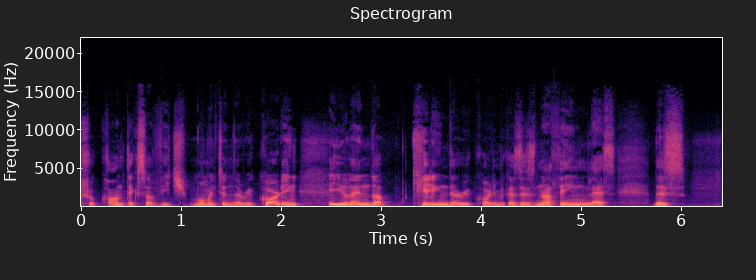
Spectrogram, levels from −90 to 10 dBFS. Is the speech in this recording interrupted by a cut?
yes; 1 cut; at 2.5 s

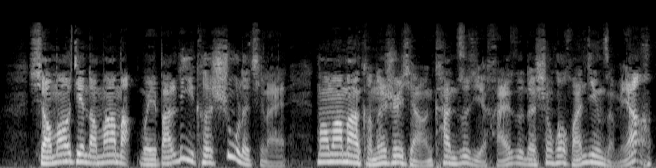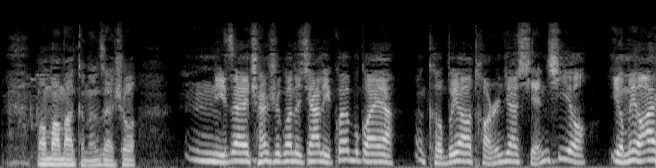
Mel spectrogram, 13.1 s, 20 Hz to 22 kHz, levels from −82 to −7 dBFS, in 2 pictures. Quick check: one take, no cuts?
yes; 0 cuts

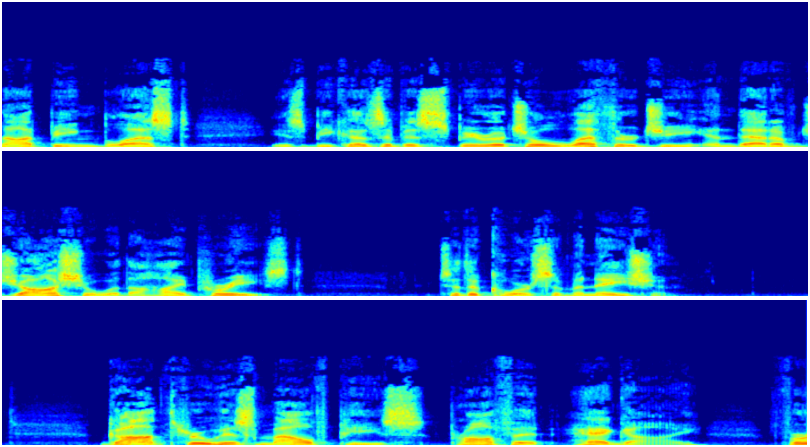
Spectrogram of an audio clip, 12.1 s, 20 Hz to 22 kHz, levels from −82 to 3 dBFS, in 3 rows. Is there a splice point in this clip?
yes; 1 cut; at 6.1 s

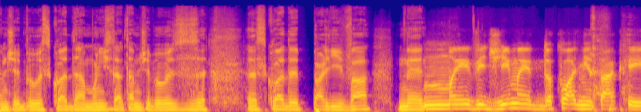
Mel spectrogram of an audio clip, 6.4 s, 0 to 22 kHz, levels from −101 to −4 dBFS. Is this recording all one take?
no; 1 cut; at 4.2 s

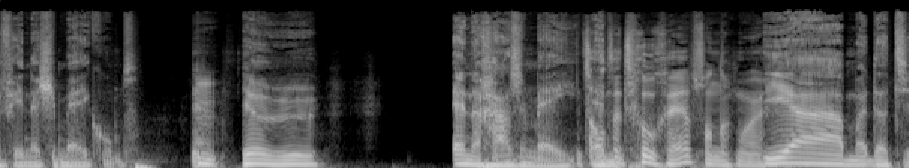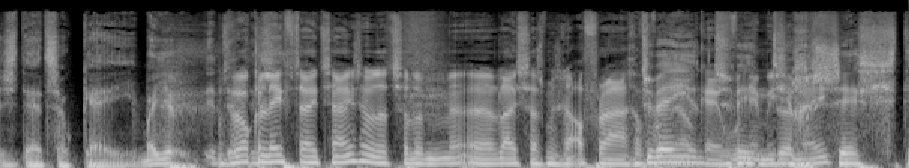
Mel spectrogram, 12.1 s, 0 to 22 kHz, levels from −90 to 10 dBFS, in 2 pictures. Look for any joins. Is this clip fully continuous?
yes; 0 cuts

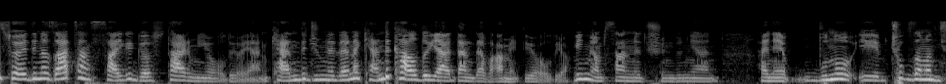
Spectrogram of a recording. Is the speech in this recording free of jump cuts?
no; 2 cuts; at 5.7 s, 7.5 s

